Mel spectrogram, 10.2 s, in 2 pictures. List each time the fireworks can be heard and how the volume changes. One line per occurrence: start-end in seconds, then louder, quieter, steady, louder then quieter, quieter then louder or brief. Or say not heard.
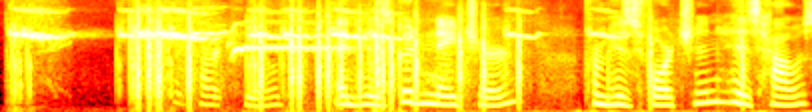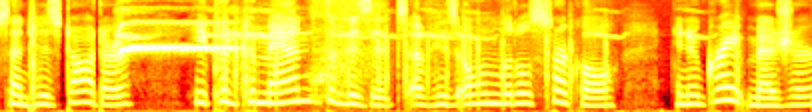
0.0-9.8 quieter.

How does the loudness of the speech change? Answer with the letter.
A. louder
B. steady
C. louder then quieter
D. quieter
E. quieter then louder
B.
